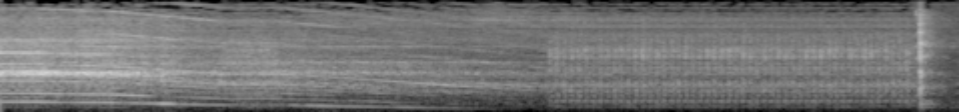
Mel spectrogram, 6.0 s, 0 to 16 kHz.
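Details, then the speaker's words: Vintage Sunbeam Mixmaster Model 12 after service, speed adjustment check with beaters fitted: motor whine sweeps down then settles to a steady, even hum with no rattle or grinding; runs healthy. "I mean that sounded pretty good to me"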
